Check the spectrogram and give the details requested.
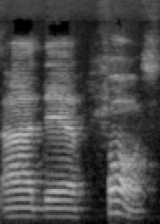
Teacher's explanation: we got three syllables but the accent is on the last one so it's just odd they're false and I emphasize the last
